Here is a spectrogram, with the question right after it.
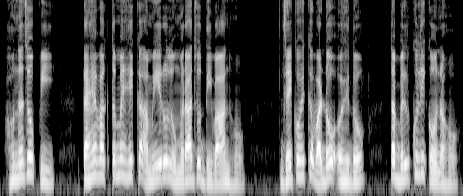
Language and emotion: Sindhi, neutral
